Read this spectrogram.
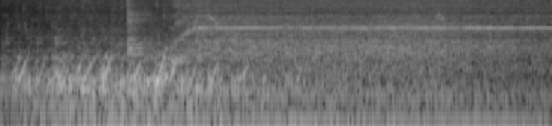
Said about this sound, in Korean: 이 보글거리는 물소리와 기계음은 물고기들을 위해서 꼭 필요한 소리입니다. 아, 물고기 그 숨쉬게 할 수 있게끔 불로아라는 그 공기 주입 펌프를 돌리는 소리 때문에 항상 이런 소리가 많이 나고 또 조금 시끄럽게 들릴 수는 있지만 뭐 제 귀에는 그렇게 거슬리진 않는데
